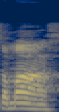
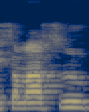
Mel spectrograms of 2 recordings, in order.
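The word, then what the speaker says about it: Zamasu: It's spelled Samasu, but you don't pronounce the U.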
